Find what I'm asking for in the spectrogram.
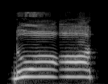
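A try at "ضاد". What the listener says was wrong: दौद नहीं, लौद. हाँ, जुबान का लेफ्ट हिस्सा मुंह की छत के लेफ्ट साइड पे लगेगा, लौद.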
